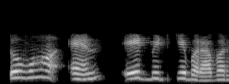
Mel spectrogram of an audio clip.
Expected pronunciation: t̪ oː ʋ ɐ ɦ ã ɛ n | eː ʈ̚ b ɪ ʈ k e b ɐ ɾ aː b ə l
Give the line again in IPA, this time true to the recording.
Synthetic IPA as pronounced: t̪ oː ʋ ɐ ɦ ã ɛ n | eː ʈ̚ b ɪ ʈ k e b ɐ ɾ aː b ə ɾ

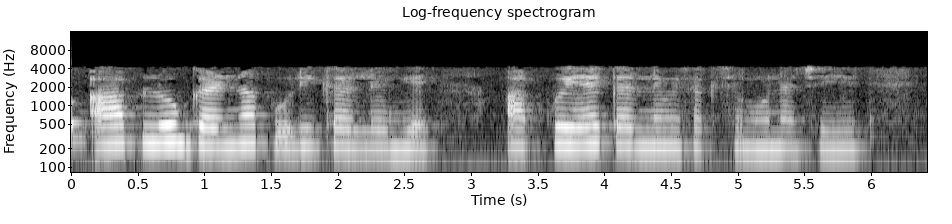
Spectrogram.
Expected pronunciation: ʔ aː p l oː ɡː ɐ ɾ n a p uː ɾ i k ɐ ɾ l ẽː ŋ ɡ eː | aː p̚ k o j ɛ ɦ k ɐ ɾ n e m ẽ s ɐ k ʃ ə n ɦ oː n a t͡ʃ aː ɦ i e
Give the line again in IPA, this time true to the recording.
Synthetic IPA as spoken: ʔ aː p l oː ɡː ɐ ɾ n a p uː ɾ i k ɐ ɾ l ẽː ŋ ɡ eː | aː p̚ k o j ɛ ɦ k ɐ ɾ n e m ẽ s ɐ k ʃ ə m ɦ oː n a t͡ʃ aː ɦ i e

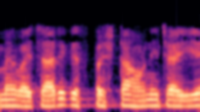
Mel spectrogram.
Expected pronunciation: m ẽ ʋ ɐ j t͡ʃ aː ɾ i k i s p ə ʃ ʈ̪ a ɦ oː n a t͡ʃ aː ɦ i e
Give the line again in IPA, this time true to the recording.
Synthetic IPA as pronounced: m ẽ ʋ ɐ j t͡ʃ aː ɾ i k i s p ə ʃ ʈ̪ a ɦ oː n i t͡ʃ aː ɦ i e

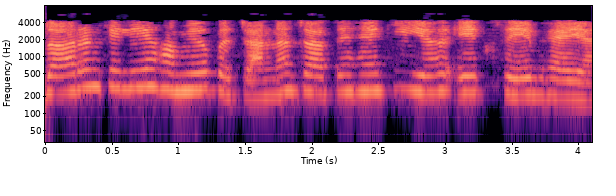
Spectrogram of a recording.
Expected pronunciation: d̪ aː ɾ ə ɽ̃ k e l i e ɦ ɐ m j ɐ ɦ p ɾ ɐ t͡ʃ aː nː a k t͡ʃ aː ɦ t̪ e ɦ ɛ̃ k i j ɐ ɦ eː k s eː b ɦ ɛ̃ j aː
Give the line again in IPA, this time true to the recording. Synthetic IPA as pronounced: d̪ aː ɾ ə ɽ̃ k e l i e ɦ ɐ m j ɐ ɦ p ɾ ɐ t͡ʃ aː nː a t͡ʃ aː ɦ t̪ e ɦ ɛ̃ k i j ɐ ɦ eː k s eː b ɦ ɛ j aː

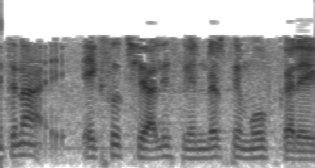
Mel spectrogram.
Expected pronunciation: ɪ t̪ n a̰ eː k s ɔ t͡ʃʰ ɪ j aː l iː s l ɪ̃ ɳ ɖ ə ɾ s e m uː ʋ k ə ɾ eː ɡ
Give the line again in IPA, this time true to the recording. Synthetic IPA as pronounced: ɪ t̪ n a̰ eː k s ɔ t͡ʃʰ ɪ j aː l iː s l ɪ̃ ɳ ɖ ə ɾ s e m uː ʋ k ɐ ɾ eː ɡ

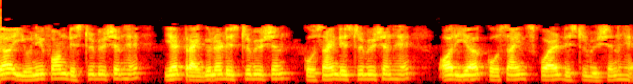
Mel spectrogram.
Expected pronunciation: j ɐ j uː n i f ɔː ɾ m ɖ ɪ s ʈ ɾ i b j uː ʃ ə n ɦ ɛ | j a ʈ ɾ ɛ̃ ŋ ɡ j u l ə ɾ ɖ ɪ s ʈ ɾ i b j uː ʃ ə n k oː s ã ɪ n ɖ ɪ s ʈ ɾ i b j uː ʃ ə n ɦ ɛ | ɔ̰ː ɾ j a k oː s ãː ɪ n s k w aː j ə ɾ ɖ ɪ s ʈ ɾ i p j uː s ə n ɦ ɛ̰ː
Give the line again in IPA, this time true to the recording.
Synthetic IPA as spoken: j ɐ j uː n i f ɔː ɾ m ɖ ɪ s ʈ ɾ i b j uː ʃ ə n ɦ ɛ | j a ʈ ɾ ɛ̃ ŋ ɡ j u l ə ɾ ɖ ɪ s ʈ ɾ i b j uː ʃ ə n k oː s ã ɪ n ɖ ɪ s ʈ ɾ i b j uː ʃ ə n ɦ ɛ | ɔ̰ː ɾ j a k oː s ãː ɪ n s k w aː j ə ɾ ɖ ɪ s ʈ ɾ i b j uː ʃ ə n ɦ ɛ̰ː

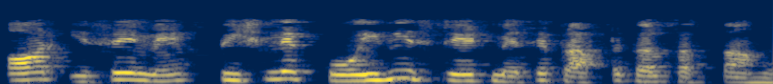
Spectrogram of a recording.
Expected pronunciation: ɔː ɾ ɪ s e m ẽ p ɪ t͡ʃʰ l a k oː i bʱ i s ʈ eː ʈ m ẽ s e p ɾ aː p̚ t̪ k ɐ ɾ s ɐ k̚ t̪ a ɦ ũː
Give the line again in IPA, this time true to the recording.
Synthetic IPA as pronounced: ɔː ɾ ɪ s e m ẽ p ɪ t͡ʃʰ l e k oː i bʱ i s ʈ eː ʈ m ẽ s e p ɾ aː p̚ t̪ k ɐ ɾ s ɐ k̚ t̪ a ɦ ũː

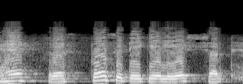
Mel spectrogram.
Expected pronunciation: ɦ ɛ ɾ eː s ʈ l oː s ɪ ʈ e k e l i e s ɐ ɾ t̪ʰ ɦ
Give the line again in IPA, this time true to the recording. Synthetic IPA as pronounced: ɦ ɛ ɾ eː s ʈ ɾ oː s ɪ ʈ i k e l i e ʃ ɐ ɾ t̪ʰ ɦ

